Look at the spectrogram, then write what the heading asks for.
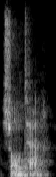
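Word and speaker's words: Shaun Tan: So I should spell it. It's SHAUN. And then TAN. Sean Tan.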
